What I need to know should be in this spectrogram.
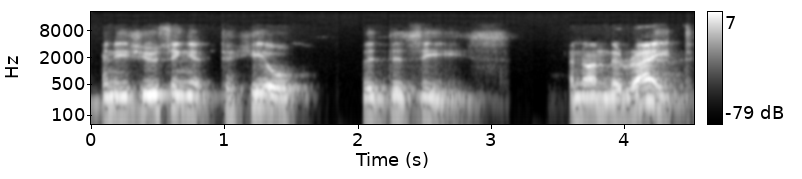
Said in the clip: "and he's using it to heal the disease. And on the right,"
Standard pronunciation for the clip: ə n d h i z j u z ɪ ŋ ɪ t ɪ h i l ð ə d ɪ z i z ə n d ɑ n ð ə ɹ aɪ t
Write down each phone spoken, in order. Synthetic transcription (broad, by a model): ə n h i z j u z ɪ ŋ ɪ t ɪ h i l ð ə d ɪ z i z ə n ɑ n ð ə ɹ aɪ t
